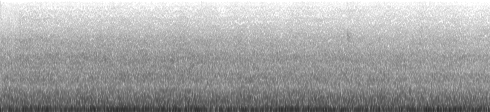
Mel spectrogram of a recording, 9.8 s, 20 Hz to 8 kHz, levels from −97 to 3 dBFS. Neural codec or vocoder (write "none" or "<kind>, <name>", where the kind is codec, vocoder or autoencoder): codec, DAC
